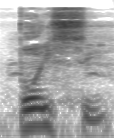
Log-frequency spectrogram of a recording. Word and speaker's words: Boise: the knights at Boise it's Boise is how the locals say it Boise State to get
